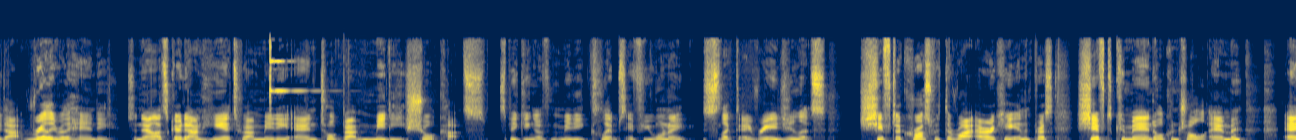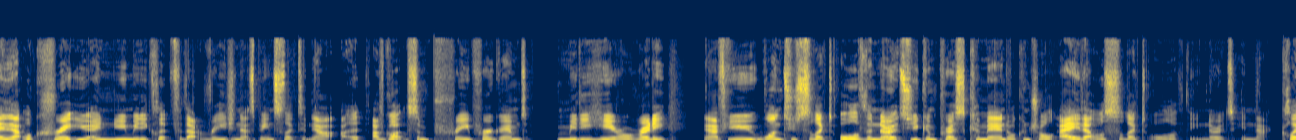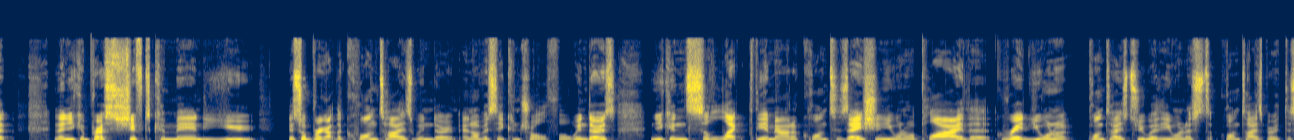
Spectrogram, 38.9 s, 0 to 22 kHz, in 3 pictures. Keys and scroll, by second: 7.9 shift+Right, 12.5 shift+super+m, 22.9 super+a, 28.6 shift+super+u.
